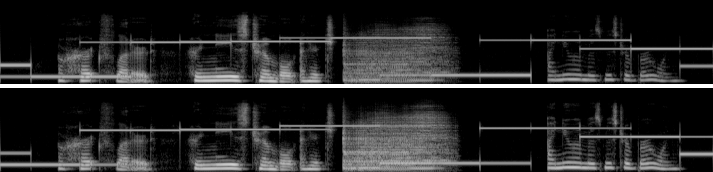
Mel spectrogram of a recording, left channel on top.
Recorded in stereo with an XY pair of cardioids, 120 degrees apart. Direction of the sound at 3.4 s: 65° right.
